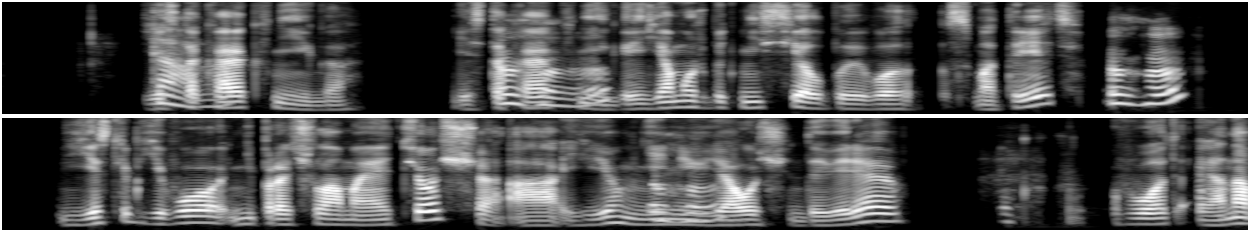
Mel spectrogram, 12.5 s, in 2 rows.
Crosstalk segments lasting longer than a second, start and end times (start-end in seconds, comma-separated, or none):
none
